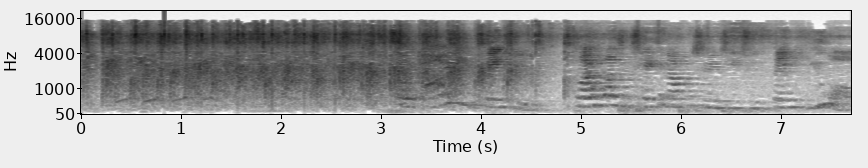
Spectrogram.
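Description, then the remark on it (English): A crowd applauds its guests with dense, steady clapping for several seconds, then the applause thins and fades as a voice begins speaking over the last of it. “Let's give our guests a round of applause.”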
